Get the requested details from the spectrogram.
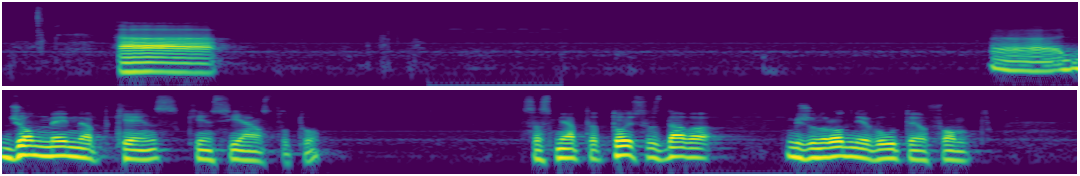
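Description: A middle-aged man speaks calmly and thoughtfully into a microphone, with pauses.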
